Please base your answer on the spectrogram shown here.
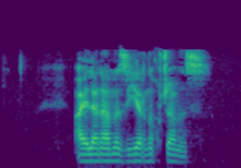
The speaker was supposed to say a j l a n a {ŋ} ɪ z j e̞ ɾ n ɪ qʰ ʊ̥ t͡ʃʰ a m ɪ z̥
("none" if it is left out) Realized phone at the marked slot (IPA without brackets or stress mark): m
